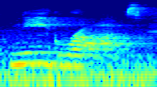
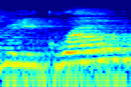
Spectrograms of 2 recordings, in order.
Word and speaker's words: Negro: essentially were intransigent, quote, Negroes, N-I-G-R-A-H, with a hard southern drawl. Daisy Bates immediately snapped back and said, "Mr. Catlett, the word is pronounced Negro, not Negro."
